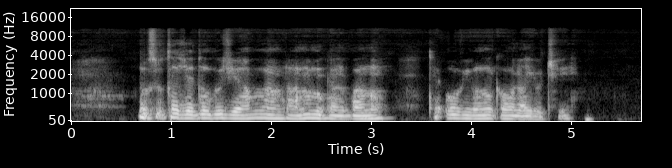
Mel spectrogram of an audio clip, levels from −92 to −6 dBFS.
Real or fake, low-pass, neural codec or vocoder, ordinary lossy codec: fake; 10.8 kHz; codec, 32 kHz, 1.9 kbps, SNAC; MP3, 96 kbps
